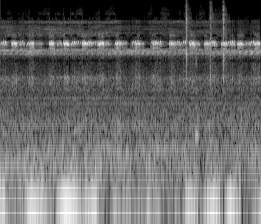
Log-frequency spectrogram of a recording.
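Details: Grass insects heard as study white noise, giving rapid, evenly spaced high chirps about three per second above a constant shrill tone. A few sharp clicks break in near the end over a low background rumble.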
